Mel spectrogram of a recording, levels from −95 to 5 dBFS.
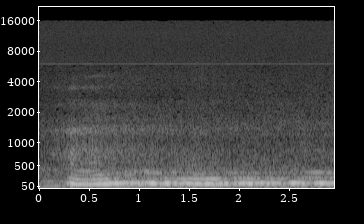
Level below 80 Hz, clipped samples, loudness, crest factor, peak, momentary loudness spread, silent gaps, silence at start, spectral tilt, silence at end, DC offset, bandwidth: -44 dBFS; under 0.1%; -30 LUFS; 10 dB; -18 dBFS; 3 LU; none; 0 s; -7 dB/octave; 0 s; under 0.1%; 16 kHz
